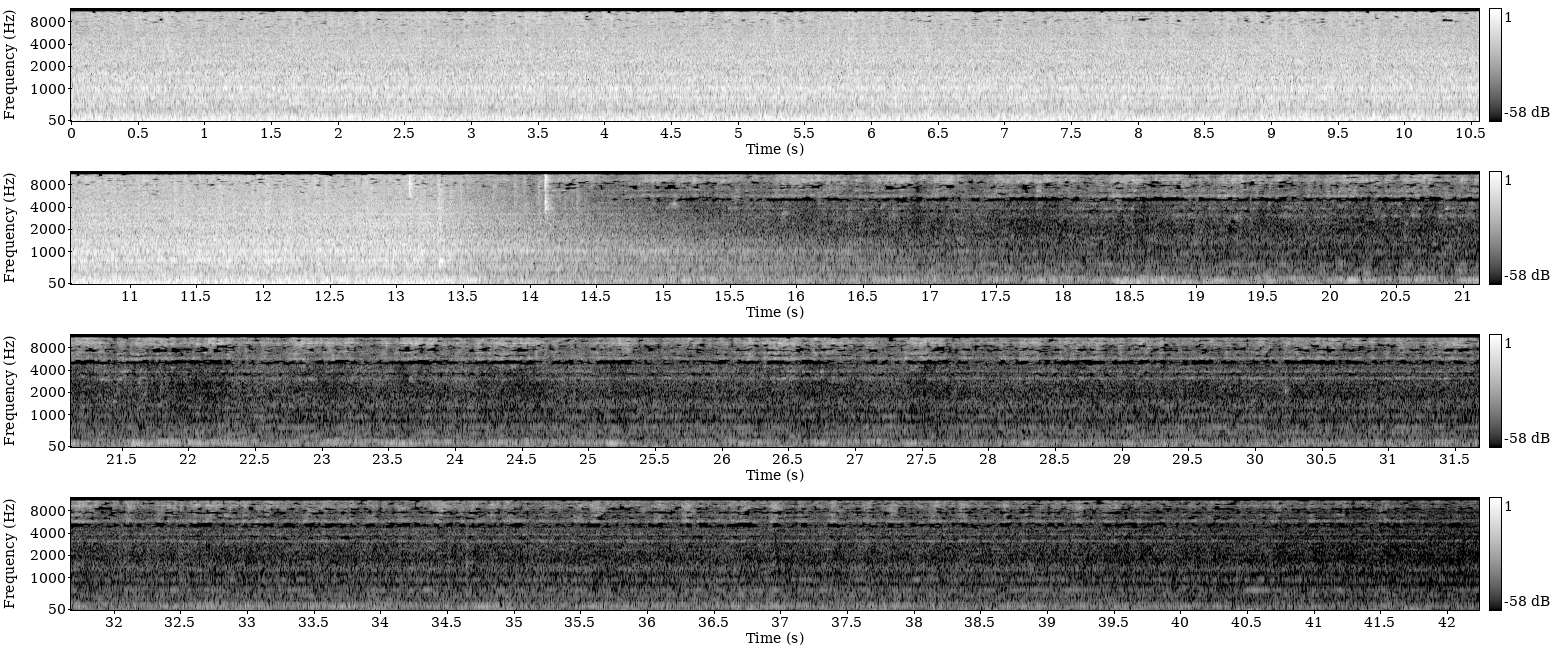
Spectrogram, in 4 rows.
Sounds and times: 0.0s Air Conditioning Unit 20.4s

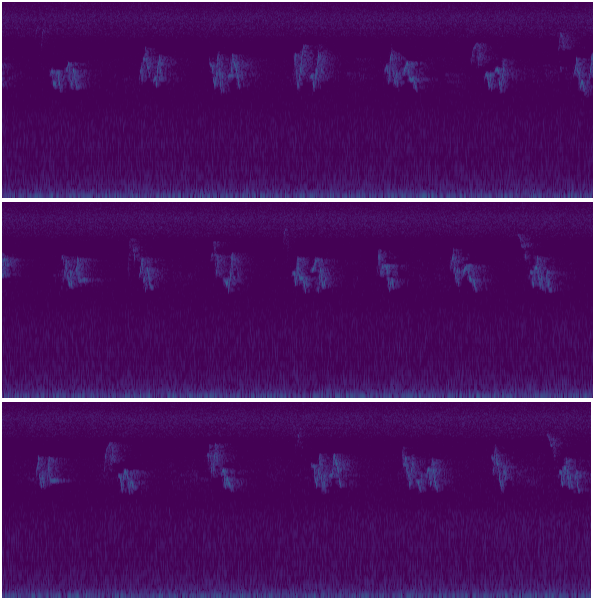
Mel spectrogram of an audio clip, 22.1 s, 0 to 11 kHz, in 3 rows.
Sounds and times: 0.0s bird song 22.1s
0.0s light breeze 22.1s

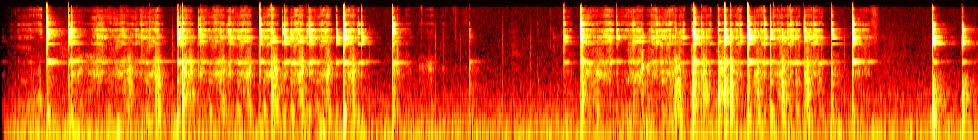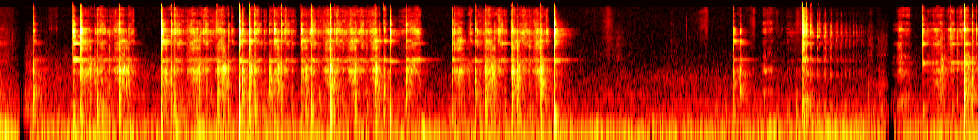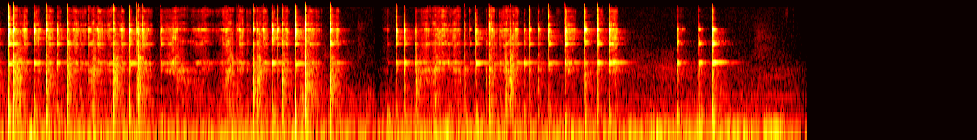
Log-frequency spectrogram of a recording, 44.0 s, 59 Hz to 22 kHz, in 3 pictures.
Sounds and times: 0.2s Stirring a cup of boiling water 13.2s
14.0s Stirring a cup of boiling water 14.6s
15.2s Stirring a cup of boiling water 23.2s
25.7s Stirring a cup of boiling water 34.6s
35.2s Stirring a cup of boiling water 38.8s
39.4s Stirring a cup of boiling water 40.4s

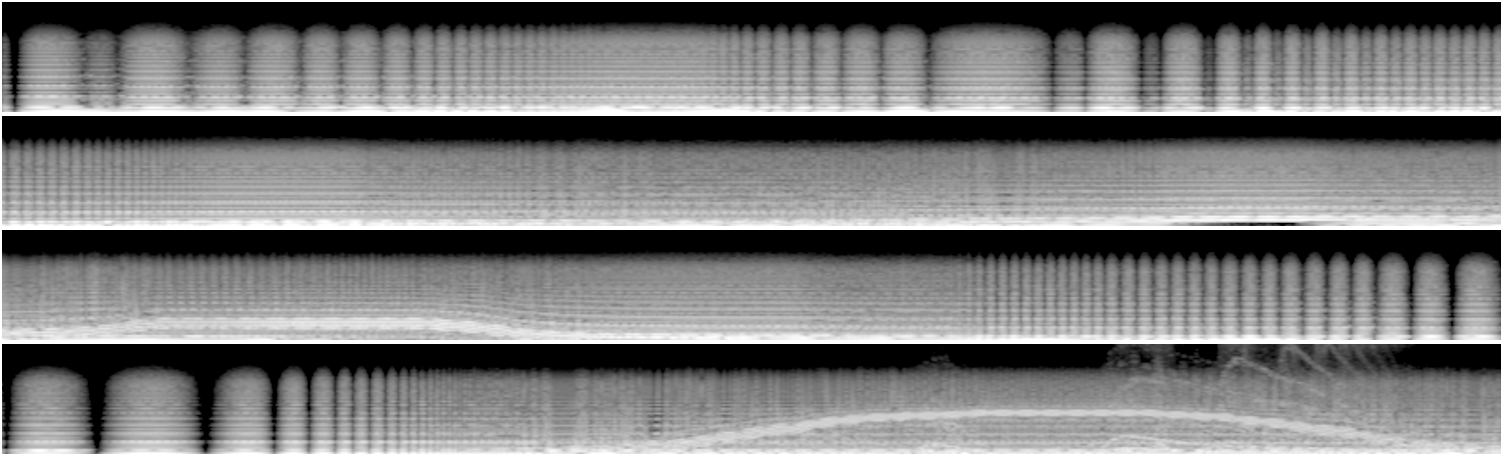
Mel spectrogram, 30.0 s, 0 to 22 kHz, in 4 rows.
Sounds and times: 25.4s Sci-Fi Bass Warble 29.9s

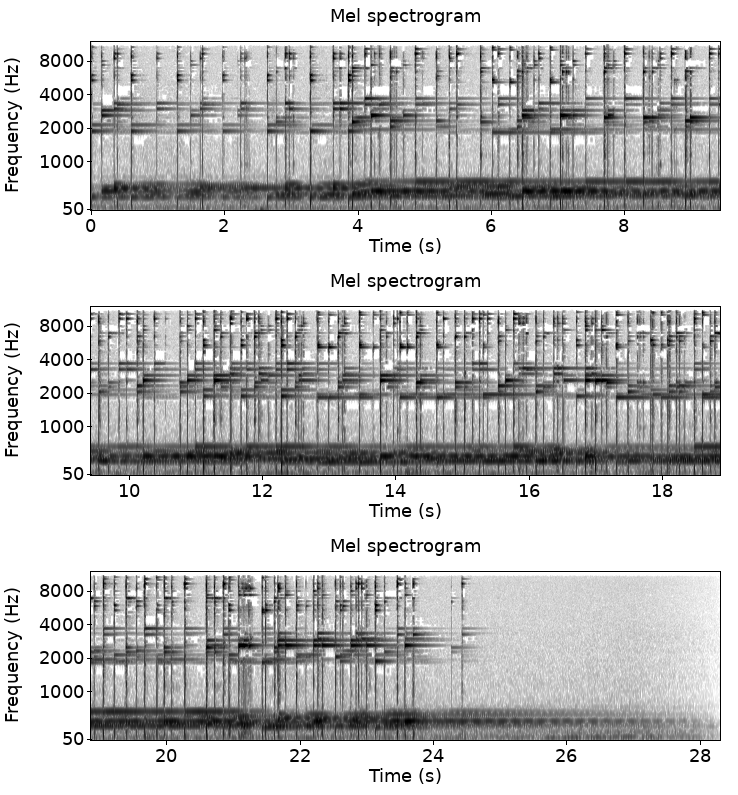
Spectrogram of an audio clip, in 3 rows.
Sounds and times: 0.0s baby bell rattle 24.6s

